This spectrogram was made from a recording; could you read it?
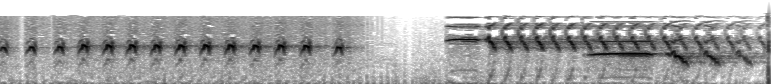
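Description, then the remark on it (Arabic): Sparrows chirp in the morning in a town, starting with a quick, even series of about fifteen bright notes, then a short pause before a busier, overlapping burst of twittering calls. “العصافير وحدها استيقظت كل الأولاد نيام بسبب السهر إلى ساعة متأخرة من الليل.”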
